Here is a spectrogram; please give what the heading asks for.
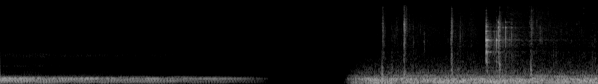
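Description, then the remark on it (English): A low, steady hum cuts out into a brief silence, then rough rumbling returns with sharp, hollow clinks and clatters as bones are kicked and knock together in an ossuary. “Try not to kick the bones.”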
